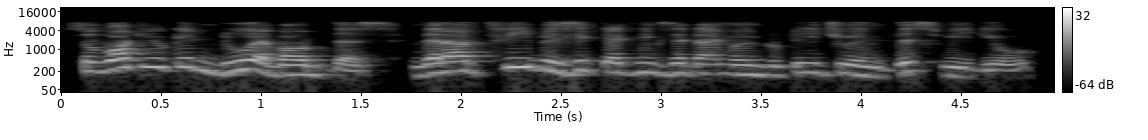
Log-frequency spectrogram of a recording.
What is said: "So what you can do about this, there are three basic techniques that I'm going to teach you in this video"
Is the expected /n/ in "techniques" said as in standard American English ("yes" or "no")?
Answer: yes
